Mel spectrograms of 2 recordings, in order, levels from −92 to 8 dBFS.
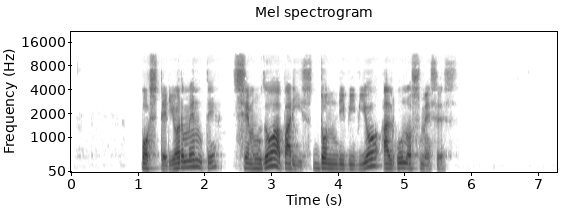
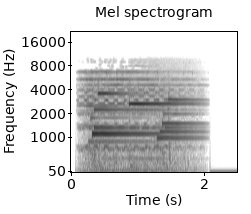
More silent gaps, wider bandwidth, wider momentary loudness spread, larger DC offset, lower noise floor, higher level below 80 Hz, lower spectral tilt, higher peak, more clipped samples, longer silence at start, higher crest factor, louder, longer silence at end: neither; first, 11.5 kHz vs 10 kHz; about the same, 13 LU vs 11 LU; second, under 0.1% vs 0.3%; first, -88 dBFS vs -55 dBFS; second, -74 dBFS vs -48 dBFS; first, -5 dB/octave vs 0 dB/octave; about the same, -4 dBFS vs -6 dBFS; neither; first, 1.05 s vs 0.1 s; first, 22 dB vs 14 dB; second, -23 LUFS vs -16 LUFS; first, 1.55 s vs 0.5 s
